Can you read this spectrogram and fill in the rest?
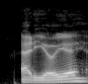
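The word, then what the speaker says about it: Adeoye: And so what happened is one of the guys on the podcast, Blessing, I don't know how to pronounce his last name. – Adioye. – Adioye? Mm-hmm.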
